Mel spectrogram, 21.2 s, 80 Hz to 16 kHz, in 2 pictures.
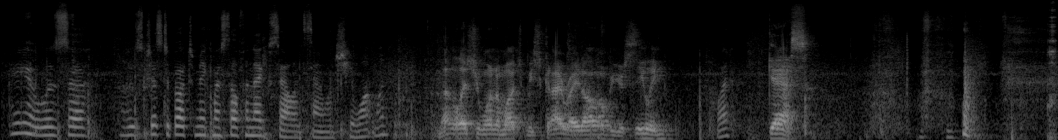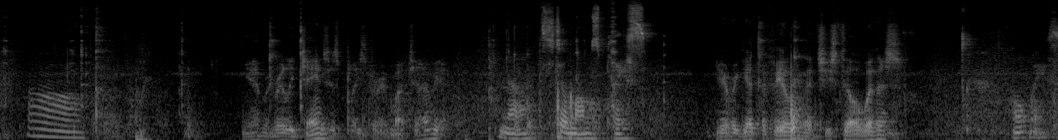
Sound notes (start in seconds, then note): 9.0 laughs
